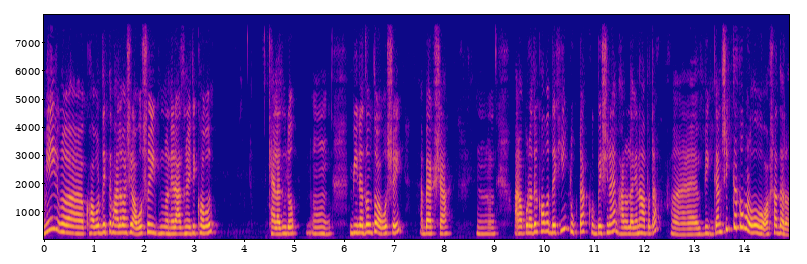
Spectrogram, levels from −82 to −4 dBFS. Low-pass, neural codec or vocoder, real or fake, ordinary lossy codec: none; codec, 16 kHz, 4.8 kbps, FACodec; fake; none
